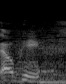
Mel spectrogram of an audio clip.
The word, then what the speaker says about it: El-P: It's EL-P, but it's pronounced LP.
